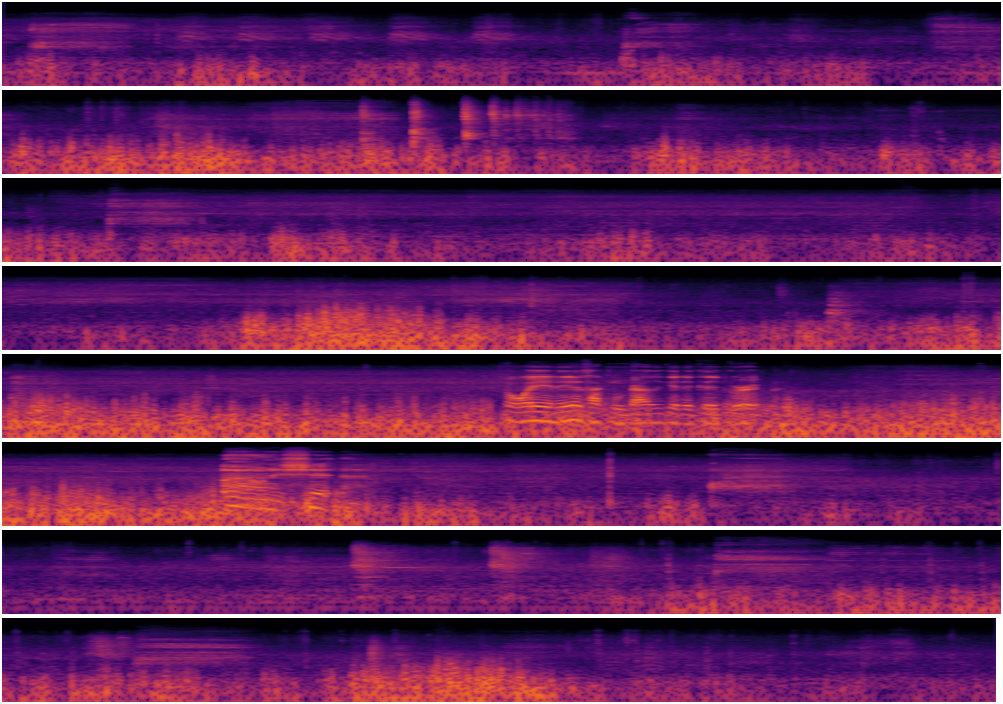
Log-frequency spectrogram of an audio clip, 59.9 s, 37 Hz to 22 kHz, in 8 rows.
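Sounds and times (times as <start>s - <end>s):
wind rumbling on microphone: 0.0s - 59.9s.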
